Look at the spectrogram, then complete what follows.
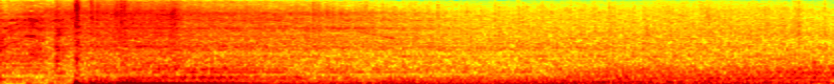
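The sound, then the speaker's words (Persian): A car engine is started and catches with a sharp jolt, then settles into a steady low rumble as the vehicle pulls away, the droning engine noise continuing with no voices. “ماشین رو روشن کردم و راه افتادیم”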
